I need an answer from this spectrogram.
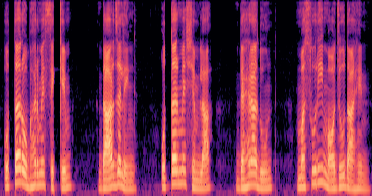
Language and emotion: Sindhi, neutral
